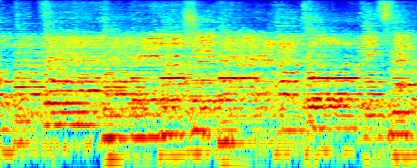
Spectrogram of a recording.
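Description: A choir singing held, overlapping notes in several parts, with a low bass line moving underneath.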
